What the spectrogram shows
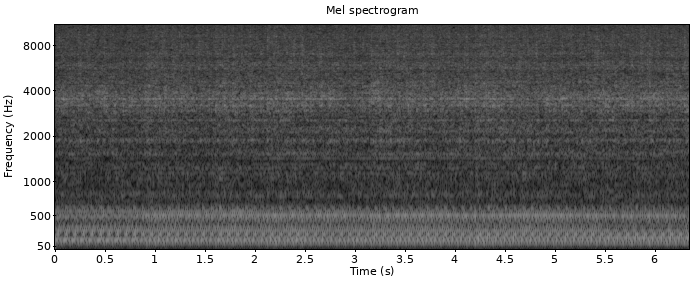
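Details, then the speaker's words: Custom turbo FRS, warm after running a while, with the exhaust pipe gasket leak now fixed. Revs up smoothly and drops back to a steady, even idle with no ticking or puffing: normal revving and idle. "all right so we fixed a little bit of an issue that we had um fire it up again rev it up a little it has been running so don't yell at me for thinking it's cold and we're revving it"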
